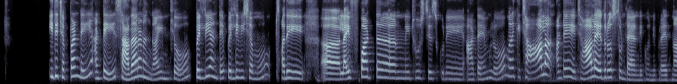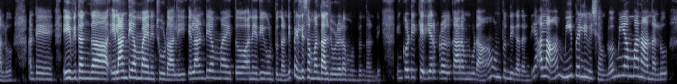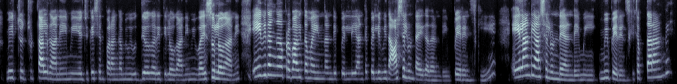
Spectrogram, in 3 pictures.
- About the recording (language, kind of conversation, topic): Telugu, podcast, పెళ్లి విషయంలో మీ కుటుంబం మీ నుంచి ఏవేవి ఆశిస్తుంది?
- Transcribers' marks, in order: lip smack; in English: "లైఫ్ పార్ట్నర్‌న్ని చూస్"; in English: "కెరియర్"; in English: "ఎడ్యుకేషన్"; in English: "పేరెంట్స్‌కి"; in English: "పేరెంట్స్‌కి"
